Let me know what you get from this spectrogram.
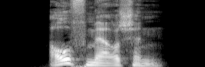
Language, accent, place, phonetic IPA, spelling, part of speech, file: German, Germany, Berlin, [ˈaʊ̯fˌmɛʁʃn̩], Aufmärschen, noun, De-Aufmärschen.ogg
- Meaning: dative plural of Aufmarsch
